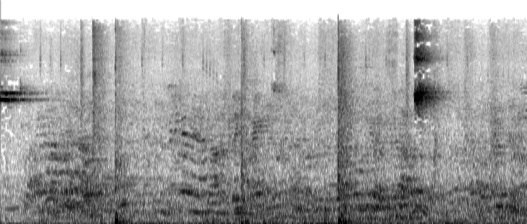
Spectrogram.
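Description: A basketball bouncing on a concrete court a couple of times, with sharp single thuds that echo in a large covered hall, over steady crowd chatter; a brief high-pitched squeal about five seconds in.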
